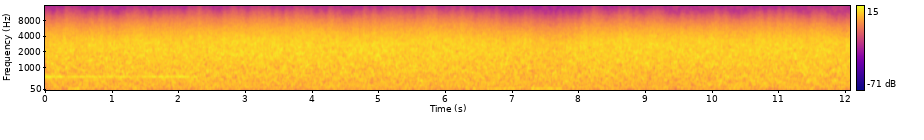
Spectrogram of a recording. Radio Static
0:00.0 0:08.8

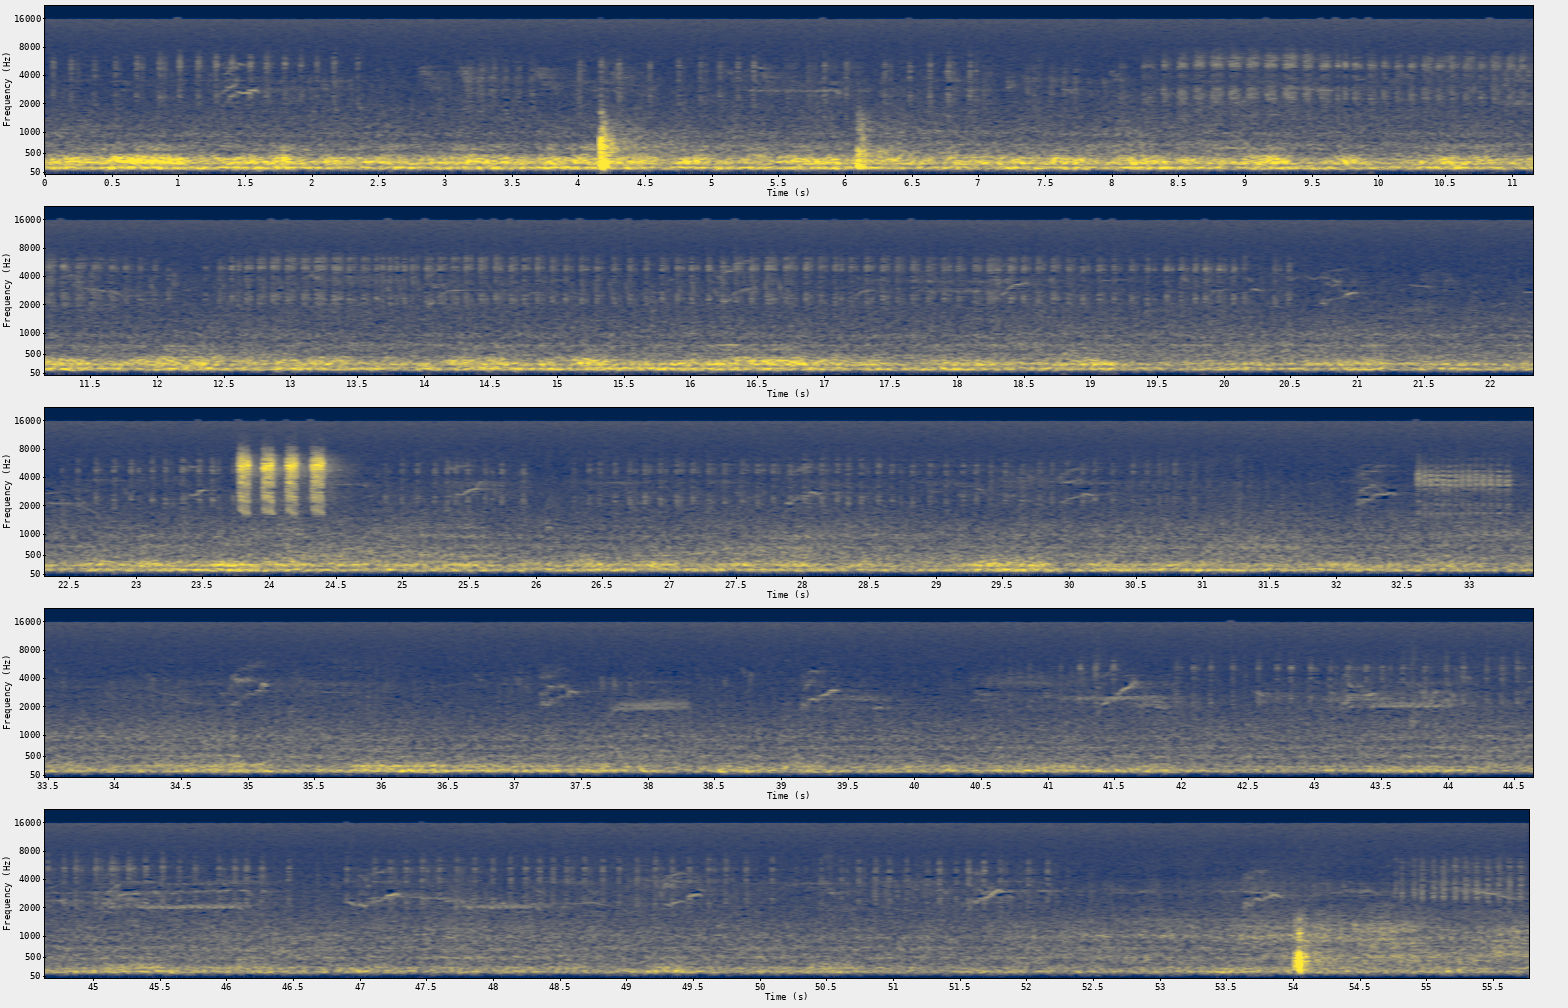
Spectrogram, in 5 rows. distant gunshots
0:54.0 0:54.3

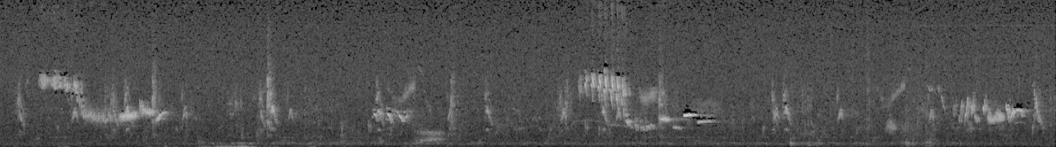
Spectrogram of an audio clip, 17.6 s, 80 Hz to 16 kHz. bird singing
0:00.7 0:03.2, 0:14.8 0:17.5

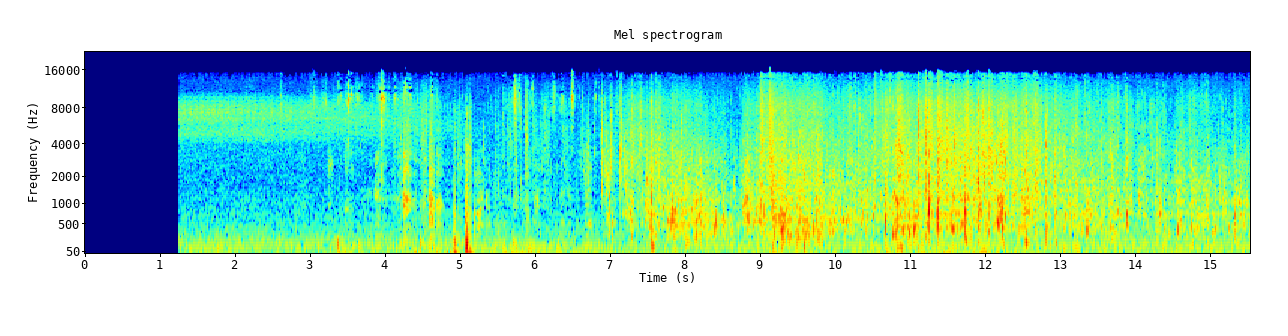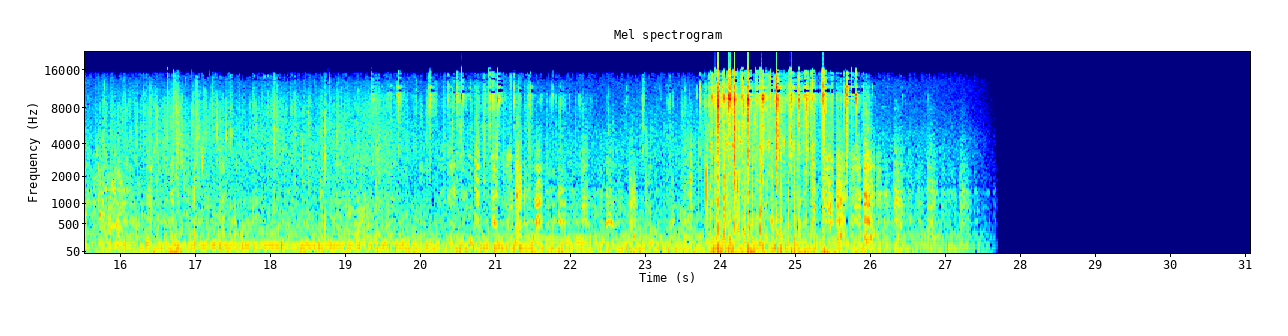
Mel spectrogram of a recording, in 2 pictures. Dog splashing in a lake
0:03.2 0:25.9

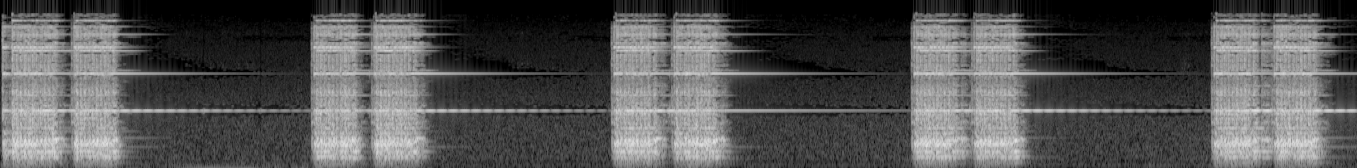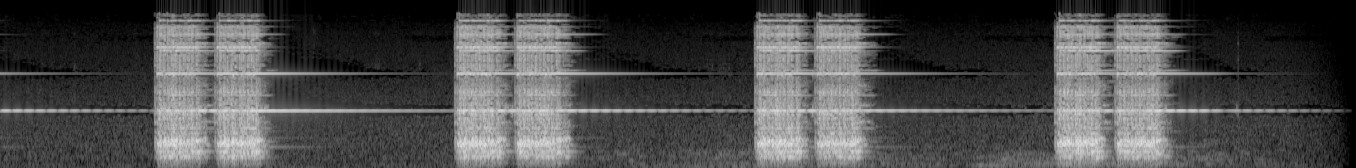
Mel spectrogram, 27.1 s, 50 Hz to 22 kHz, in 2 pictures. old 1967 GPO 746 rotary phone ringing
0:00.0 0:01.8, 0:03.1 0:04.6, 0:06.1 0:07.9, 0:09.1 0:11.0, 0:12.1 0:13.8, 0:15.1 0:17.0, 0:18.1 0:19.9, 0:21.1 0:23.3, 0:24.1 0:26.2

